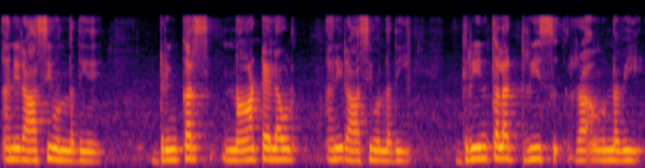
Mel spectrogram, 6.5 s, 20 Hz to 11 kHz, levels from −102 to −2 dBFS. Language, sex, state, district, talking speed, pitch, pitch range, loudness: Telugu, female, Andhra Pradesh, Visakhapatnam, 120 wpm, 200 Hz, 190-215 Hz, -25 LUFS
